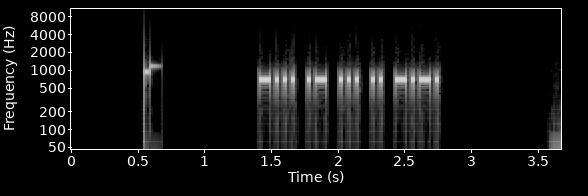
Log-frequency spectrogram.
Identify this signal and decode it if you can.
Morse code, heard as a keyed tone, about 37 wpm, 700 Hz. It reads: BASIC
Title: Sentences from Top 1000 Words - Review Part 3 - New Word Drill - 40wpm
